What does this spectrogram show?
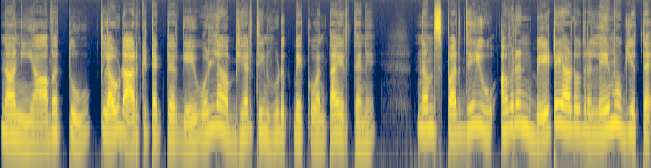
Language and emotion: Kannada, fearful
